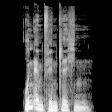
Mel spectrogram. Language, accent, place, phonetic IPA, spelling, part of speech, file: German, Germany, Berlin, [ˈʊnʔɛmˌpfɪntlɪçn̩], unempfindlichen, adjective, De-unempfindlichen.ogg
- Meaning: inflection of unempfindlich: 1. strong genitive masculine/neuter singular 2. weak/mixed genitive/dative all-gender singular 3. strong/weak/mixed accusative masculine singular 4. strong dative plural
